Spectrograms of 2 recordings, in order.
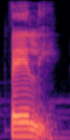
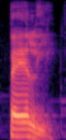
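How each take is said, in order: The two takes are said the same way.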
